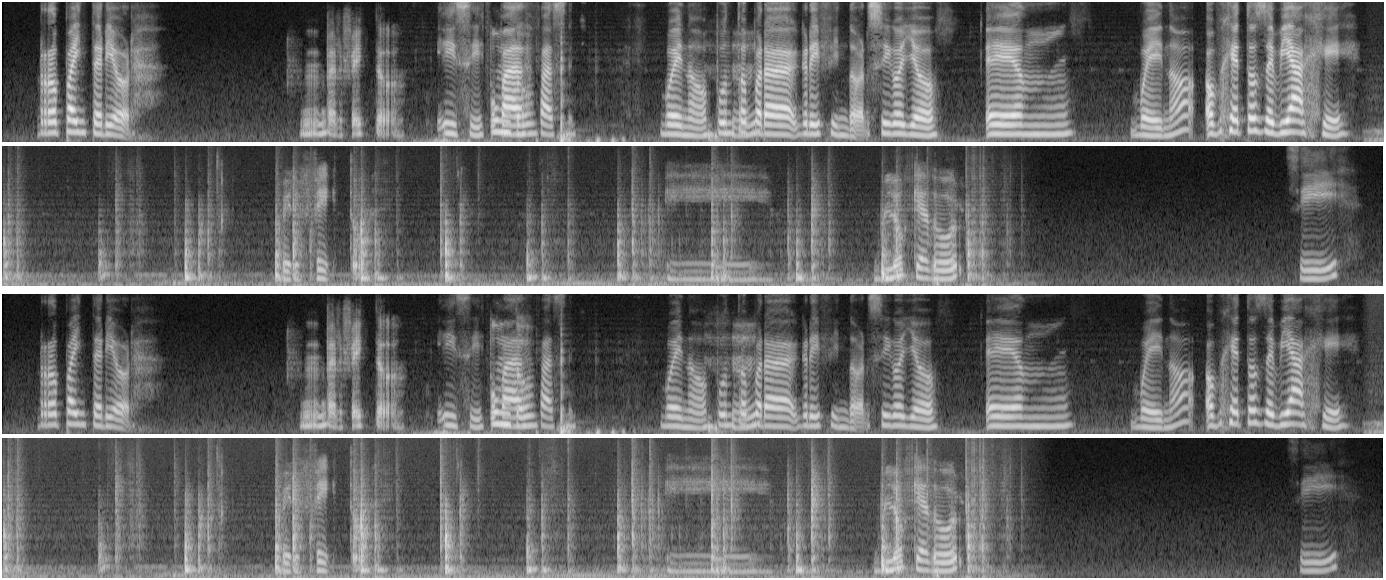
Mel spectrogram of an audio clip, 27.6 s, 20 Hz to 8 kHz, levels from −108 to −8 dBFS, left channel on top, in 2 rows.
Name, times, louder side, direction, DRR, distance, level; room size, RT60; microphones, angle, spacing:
voice 1, 0.4-1.5 4.4-5.5 6.6-9.4 9.8-10.7 11.3-13.5 26.8-27.2, left 6 dB, 75° left, 0.4 m, -25 dB
voice 2, 3.0-4.0 4.9-5.7 7.0-7.6 16.6-17.6 20.4-21.5 22.5-23.4, equal, 5° right, 1.4 m, -31 dB
sound 1, 3.9-23.7, equal, 20° left, 3.5 m, -51 dB
sound 2, 13.6-24.2, right 2 dB, 50° right, 1.3 m, -35 dB
open air
head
